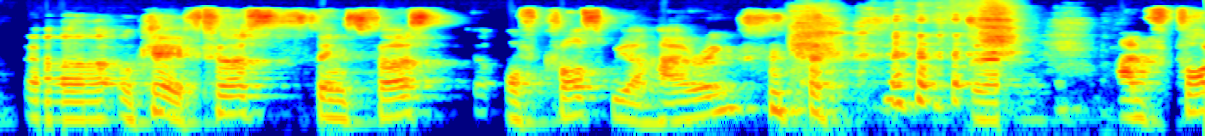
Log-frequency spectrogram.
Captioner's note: laughs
